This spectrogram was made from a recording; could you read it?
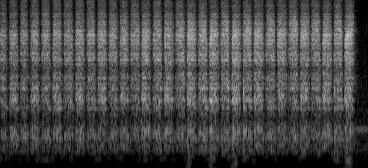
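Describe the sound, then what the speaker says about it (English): Balsa wood being sanded by hand in a scale model workshop: about thirty rapid, even back-and-forth rasping strokes, close and loud, in a steady rhythm before stopping, with no talk. "And I'll sand this side off a little bit."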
